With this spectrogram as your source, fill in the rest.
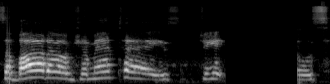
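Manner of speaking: attempted Texan accent. Trying to say some words the way a Texan would, attempted Texan accent. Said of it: "trying to say it like a Texan".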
